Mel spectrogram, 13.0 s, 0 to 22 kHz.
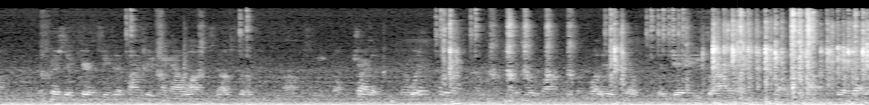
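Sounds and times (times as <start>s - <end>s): keyboard typing: 6.6s - 13.0s.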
